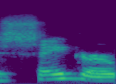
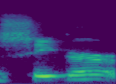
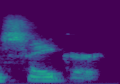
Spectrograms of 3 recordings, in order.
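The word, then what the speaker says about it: Segar: and I found out the pronunciation is actually Sager rather than Seeger or cigar even though he has a little cigar there but the family said that it's always been Saker and always been pronounced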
